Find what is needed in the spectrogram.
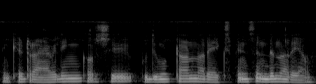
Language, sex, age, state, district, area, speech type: Malayalam, male, 30-45, Kerala, Palakkad, rural, spontaneous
